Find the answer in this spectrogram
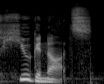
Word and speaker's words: Huguenot: Francis was initially receptive, but he distanced himself from Protestants in France called Huguenots. Yes, I know it's pronounced Huguenot in French, but I'm not speaking French, am I?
